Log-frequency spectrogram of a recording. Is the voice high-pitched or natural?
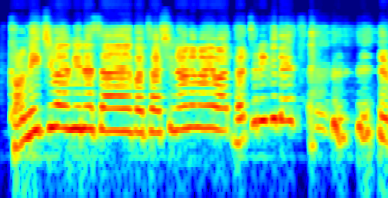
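high-pitched. It is spoken in a raised, high-pitched voice. "not like"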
